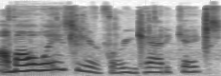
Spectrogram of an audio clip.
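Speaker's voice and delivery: put-on very high old-granny character voice. During a dice game, another player says to do a granny voice; granny voice. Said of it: "do a granny voice".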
